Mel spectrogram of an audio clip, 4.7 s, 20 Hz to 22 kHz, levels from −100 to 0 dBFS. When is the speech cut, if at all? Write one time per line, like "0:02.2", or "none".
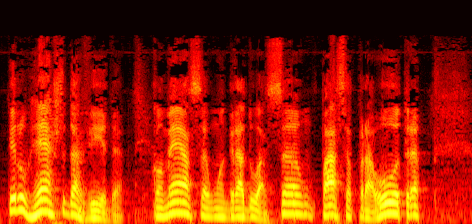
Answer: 0:01.5
0:03.1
